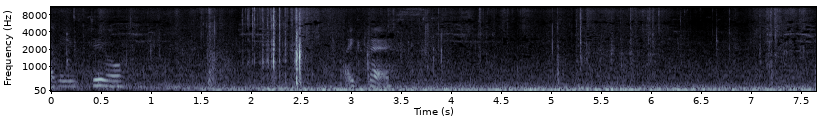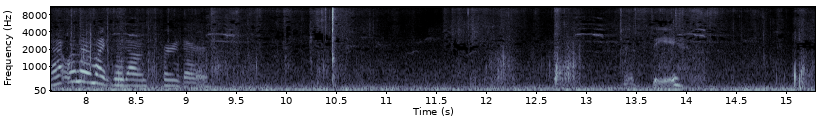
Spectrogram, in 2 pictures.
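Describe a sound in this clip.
Pruning shears snap through branches.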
